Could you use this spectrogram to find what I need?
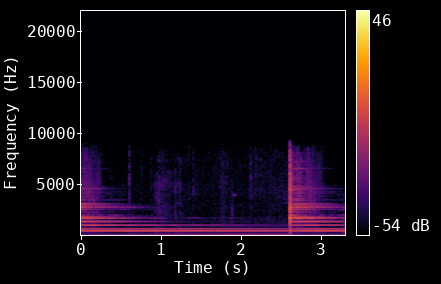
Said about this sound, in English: And it was 25 years ago today that an explosion at Chernobyl led to the worst nuclear disaster in history. At a memorial service held this morning in Ukraine, a bell tolled 25 times for the years that have passed.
